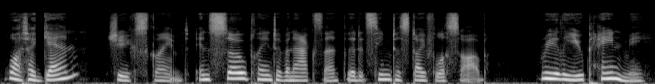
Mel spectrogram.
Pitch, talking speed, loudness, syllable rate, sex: 210 Hz, 185 wpm, -17 LUFS, 5.2 syllables/s, female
